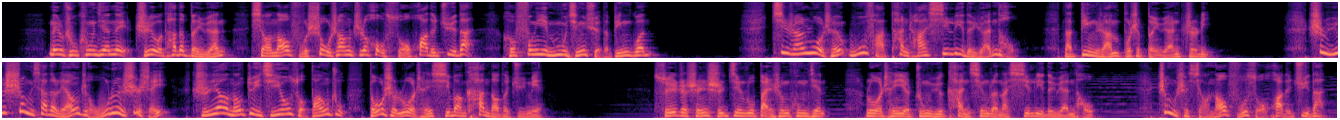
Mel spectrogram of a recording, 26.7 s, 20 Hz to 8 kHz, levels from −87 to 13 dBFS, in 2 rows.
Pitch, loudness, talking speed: 155 Hz, -17 LUFS, 265 characters per minute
